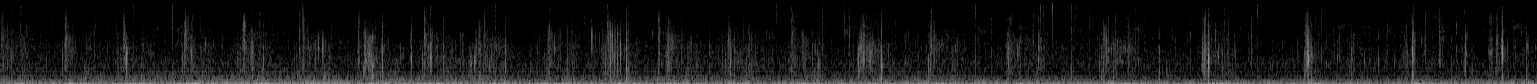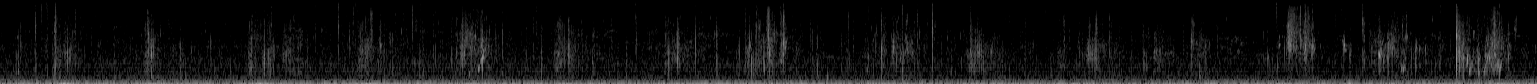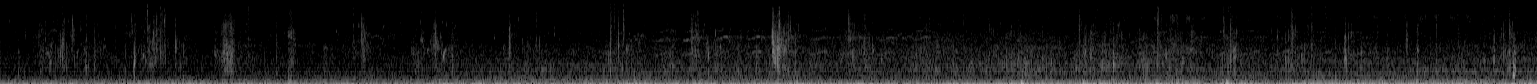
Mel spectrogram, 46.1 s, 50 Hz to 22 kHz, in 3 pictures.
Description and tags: MUDDY AND WET FOOTSTEPS
Several footsteps through muddy grass, wet gravel and puddles.
EQ'd in Logic Pro X.
created by needle media/A. Fitzwater 2017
